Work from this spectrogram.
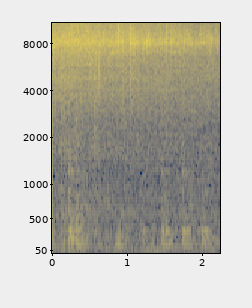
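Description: Eggplant slices frying in butter in a pan, a steady bright sizzle running throughout at moderate loudness, with faint soft knocks underneath.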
